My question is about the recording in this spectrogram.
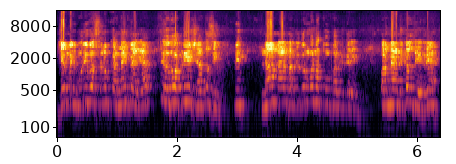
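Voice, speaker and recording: A man's voice: very high-pitched, steady tone, quick pace, bright, forceful tone, heavily acted. An actor playing a middle-aged father in a village family drama, reproachful and lecturing as he pleads for his daughter. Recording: roomy, distant mic.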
